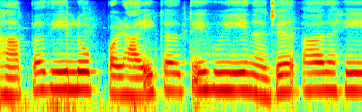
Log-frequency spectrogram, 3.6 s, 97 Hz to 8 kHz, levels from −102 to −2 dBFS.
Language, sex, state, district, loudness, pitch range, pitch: Hindi, female, Maharashtra, Gondia, -14 LUFS, 210-230 Hz, 230 Hz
